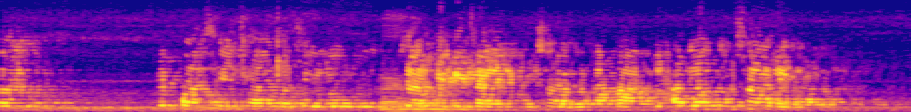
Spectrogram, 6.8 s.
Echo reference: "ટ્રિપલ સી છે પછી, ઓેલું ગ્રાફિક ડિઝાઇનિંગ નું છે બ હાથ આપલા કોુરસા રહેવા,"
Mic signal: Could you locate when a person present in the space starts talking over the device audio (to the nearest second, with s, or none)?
3 s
